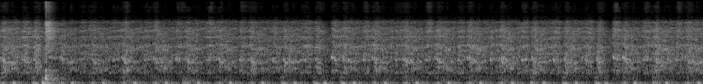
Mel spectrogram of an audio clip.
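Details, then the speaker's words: Grizzly 660 ATV after carb cleaning and clearing a clogged idle jet, has spark, no airbox, battery dying, slight fuel leak: steady cranking with no catch and one sharp backfire bang; crank no start with backfire. Owner suspects slight flooding. "you see what I mean by a backfire is really bad I'm really not sure why that is"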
